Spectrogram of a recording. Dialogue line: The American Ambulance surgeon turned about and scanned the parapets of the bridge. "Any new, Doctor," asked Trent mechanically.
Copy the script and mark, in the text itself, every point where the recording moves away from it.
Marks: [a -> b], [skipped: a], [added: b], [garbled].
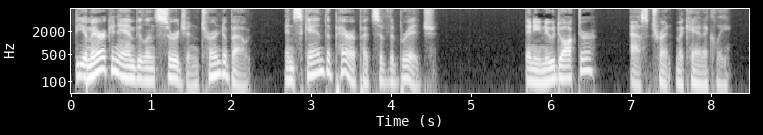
The American Ambulance surgeon turned about and scanned the parapets of the bridge. "Any new, Doctor," asked Trent mechanically.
